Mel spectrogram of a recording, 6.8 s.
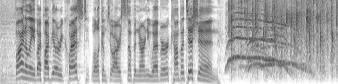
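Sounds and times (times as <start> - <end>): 
speech: 0.3 - 4.5
studio audience applauding at a competition: 4.5 - 6.7.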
